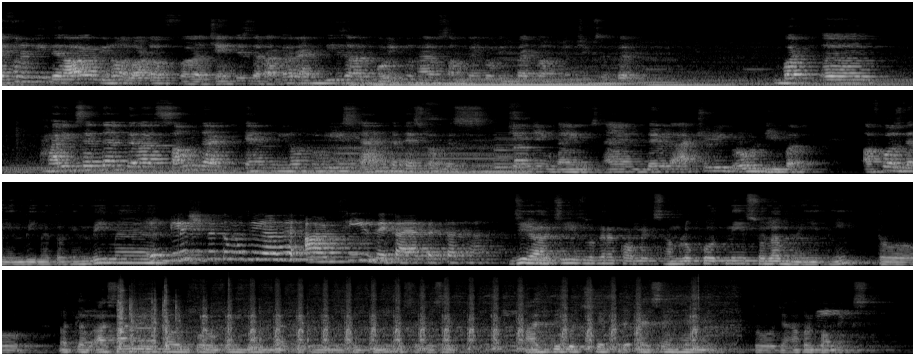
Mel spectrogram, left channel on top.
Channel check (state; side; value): different; both; correlation 0.00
